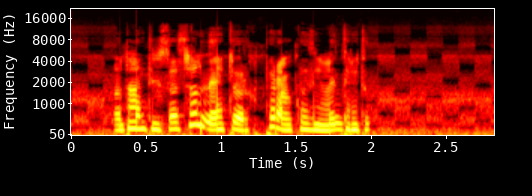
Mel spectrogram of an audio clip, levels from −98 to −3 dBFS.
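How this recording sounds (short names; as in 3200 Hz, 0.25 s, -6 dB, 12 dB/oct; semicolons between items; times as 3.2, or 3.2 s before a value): notches that jump at a steady rate 9.3 Hz 890–3000 Hz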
